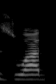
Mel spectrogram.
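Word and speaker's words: ض: और ये आता है, इस पे नुक्ता लगाते ही जुआद हो जाता है। एक बात याद रखिएगा, इसमें हम जिस चीज पर भी नुक्ता लगा रहे हैं, चाहे वो रा हो या जाल हो, वो आवाज जा की ही निकलती है यहाँ से।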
